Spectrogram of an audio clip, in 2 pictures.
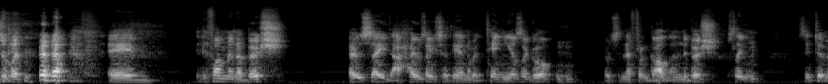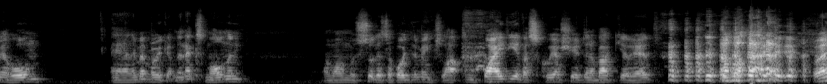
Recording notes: POOR SOUND QUALITY.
